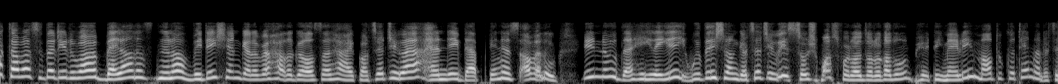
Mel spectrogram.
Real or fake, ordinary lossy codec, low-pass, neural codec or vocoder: fake; none; 7.2 kHz; codec, 16 kHz in and 24 kHz out, 0.4 kbps, LongCat-Audio-Codec, four codebook decoder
